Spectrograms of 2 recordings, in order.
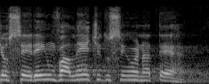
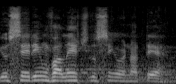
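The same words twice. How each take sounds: First: It is said louder and stronger. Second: It is said at normal volume.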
